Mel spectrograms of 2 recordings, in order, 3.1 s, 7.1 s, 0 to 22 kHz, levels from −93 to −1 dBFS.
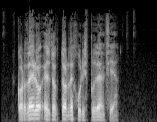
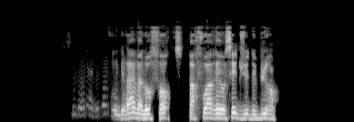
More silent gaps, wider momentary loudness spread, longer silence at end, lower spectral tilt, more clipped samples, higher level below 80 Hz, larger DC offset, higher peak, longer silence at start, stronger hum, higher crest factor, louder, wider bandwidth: second, none vs 3.67-3.77 s; about the same, 13 LU vs 11 LU; second, 0.8 s vs 1.55 s; about the same, -4.5 dB/octave vs -5 dB/octave; neither; first, -50 dBFS vs -60 dBFS; neither; about the same, 0 dBFS vs 0 dBFS; second, 0.35 s vs 2.05 s; neither; about the same, 16 dB vs 18 dB; about the same, -15 LUFS vs -15 LUFS; first, 14.5 kHz vs 9.4 kHz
